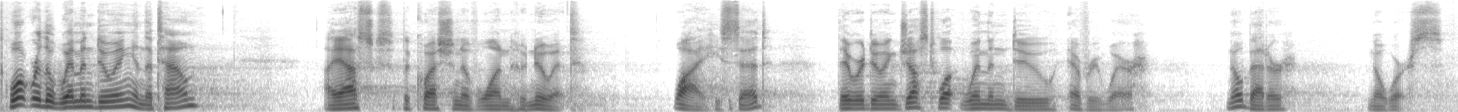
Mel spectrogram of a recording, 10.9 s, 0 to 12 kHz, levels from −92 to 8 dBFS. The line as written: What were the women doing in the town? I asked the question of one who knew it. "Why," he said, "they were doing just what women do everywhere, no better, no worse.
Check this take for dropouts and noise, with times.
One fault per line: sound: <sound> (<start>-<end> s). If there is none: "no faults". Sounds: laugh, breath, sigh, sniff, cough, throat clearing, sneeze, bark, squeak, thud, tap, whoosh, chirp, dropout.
no faults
